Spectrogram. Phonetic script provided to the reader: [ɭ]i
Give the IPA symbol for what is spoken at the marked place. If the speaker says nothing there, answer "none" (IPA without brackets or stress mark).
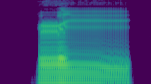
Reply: ɭ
